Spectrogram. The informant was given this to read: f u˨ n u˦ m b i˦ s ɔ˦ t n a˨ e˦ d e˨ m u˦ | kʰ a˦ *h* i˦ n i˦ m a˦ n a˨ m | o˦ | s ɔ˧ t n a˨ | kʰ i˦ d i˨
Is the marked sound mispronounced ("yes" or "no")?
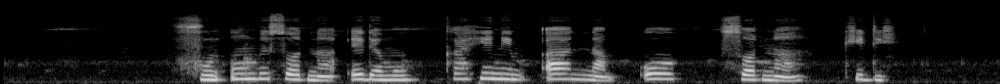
no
